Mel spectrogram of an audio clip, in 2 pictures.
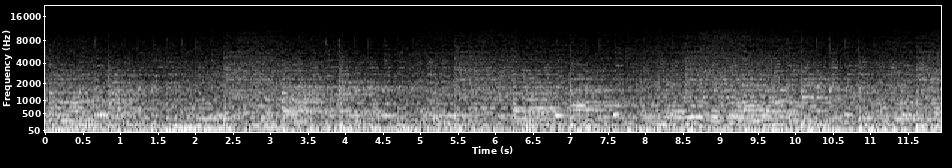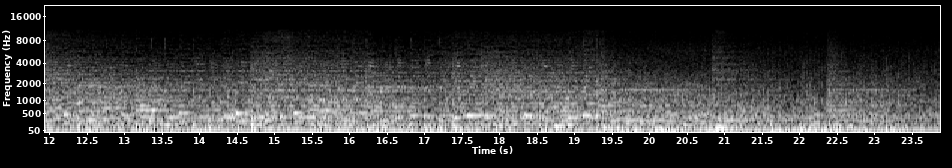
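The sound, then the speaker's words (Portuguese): A P-47 Thunderbolt propeller fighter plane of the Brazilian Air Force takes off on a sunny but cold morning in snow-covered northern Italy, 4 February 1945. Its engine roars steadily for the whole stretch, a dense, loud droning with layered low harmonics and rough, throbbing texture. No one speaks. “Danilo Marques Moura, um aspirante da Força Aérea Brasileira, convocado para a guerra, decola com seu avião, um Thunderbolt P-47.”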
